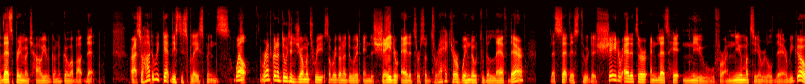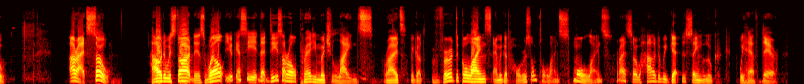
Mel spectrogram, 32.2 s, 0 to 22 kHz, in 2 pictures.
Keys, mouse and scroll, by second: 4.1 shift+middle click, 5.1 shift+middle click, 8.0-10.0 drag, 10.8 shift+click, 11.9 click, 14.8 middle click, 16.0 click, 17.4 shift+middle click, 29.2 middle click.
